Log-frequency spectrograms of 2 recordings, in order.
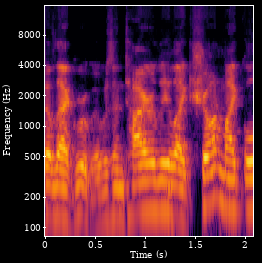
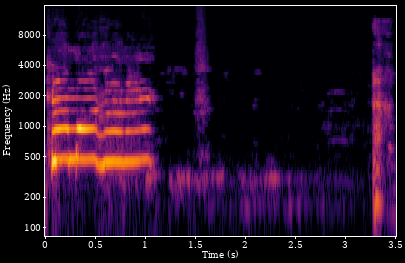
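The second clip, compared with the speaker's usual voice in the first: very high scream with on stretched long. Imitating Stephanie's voice during a watched match: imitating Stephanie screaming. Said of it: "Stephanie's voice there".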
